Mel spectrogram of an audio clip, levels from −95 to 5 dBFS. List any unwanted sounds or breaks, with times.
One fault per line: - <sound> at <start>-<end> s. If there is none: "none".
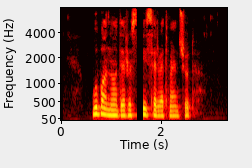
- dropout at 1.5-1.6 s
